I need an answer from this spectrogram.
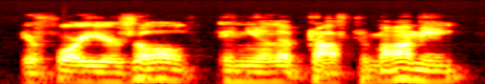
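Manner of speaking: usual speaking voice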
